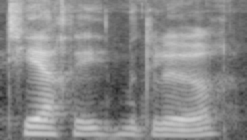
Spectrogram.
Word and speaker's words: Thierry Mugler: french and in english so my first attempt was in french to say thierry mugler the name of this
